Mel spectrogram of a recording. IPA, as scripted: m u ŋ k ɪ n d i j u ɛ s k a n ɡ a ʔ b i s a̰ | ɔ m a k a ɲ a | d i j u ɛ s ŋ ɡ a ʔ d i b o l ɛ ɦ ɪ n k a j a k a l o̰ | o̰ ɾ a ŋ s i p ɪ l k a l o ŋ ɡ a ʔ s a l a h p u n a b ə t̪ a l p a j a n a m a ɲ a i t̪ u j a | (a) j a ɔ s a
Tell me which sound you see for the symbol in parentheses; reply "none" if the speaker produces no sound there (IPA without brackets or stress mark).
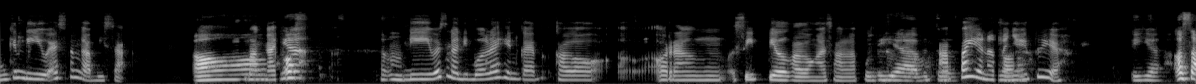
i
